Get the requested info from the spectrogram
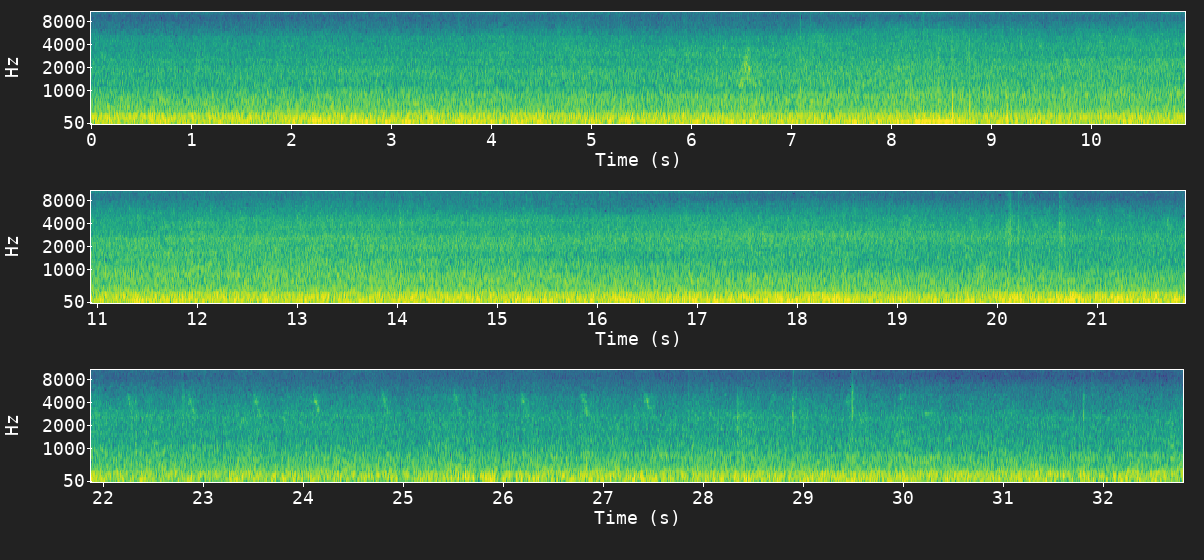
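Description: Shallow stream water running over rocks, with wind rumbling on the microphone. The wind rumble eases about two-thirds of the way through.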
